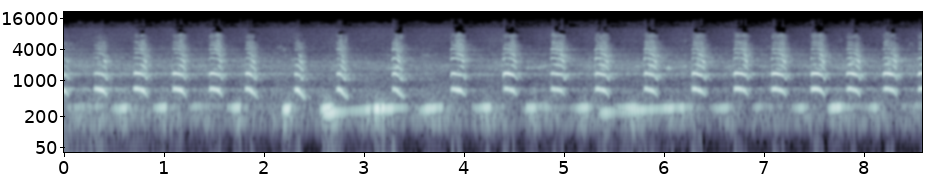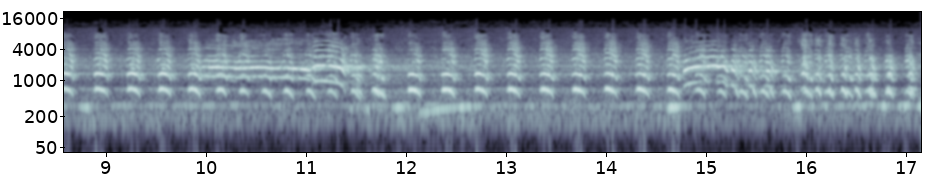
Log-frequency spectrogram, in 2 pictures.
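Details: Siamangs, an endangered gibbon species, singing at Zoo Dortmund, Germany: a fast series of loud, honking, harmonic notes about three per second, broken twice by rising, swooping wails before the regular beat resumes.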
